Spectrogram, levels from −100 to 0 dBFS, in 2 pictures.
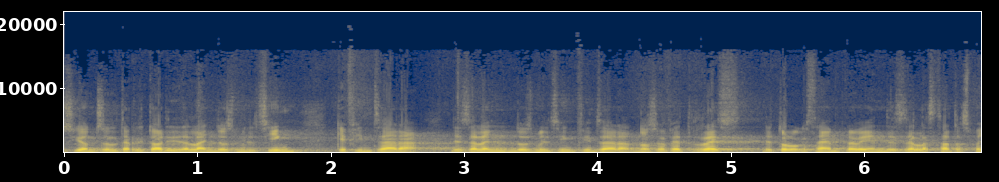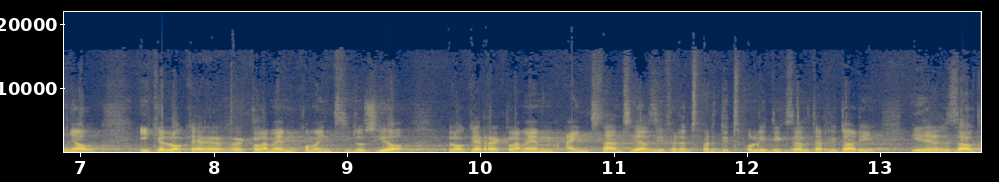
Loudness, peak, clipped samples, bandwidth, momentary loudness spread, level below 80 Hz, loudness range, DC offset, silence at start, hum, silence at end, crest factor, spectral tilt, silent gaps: -17 LUFS; 0 dBFS; under 0.1%; 14 kHz; 7 LU; -44 dBFS; 1 LU; under 0.1%; 0 s; none; 0 s; 16 dB; -6.5 dB/octave; none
